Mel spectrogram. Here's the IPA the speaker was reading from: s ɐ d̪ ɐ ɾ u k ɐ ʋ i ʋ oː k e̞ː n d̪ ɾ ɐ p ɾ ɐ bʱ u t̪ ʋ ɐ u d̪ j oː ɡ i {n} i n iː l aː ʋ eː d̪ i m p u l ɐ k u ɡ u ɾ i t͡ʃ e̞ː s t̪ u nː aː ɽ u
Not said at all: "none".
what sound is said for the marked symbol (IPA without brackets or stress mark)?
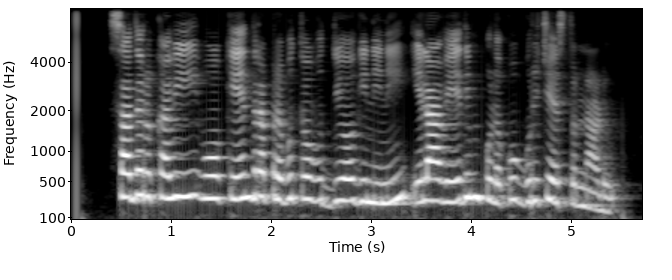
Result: n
